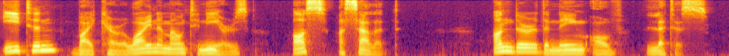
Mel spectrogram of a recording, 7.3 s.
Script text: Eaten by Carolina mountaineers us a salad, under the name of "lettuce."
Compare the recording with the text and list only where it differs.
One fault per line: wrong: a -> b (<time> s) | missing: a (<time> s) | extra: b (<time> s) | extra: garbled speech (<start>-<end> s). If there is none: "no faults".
no faults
